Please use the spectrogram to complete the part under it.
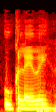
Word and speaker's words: ukulele: I mean, he was good with his ukulele, or his ukulele. I think that's the right way you're supposed to say it. Yes, it is. That's how it's actually pronounced.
